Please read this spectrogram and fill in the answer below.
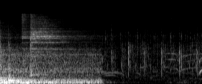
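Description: Final unison hit of Korean barrel drums and a crash cymbal over a backing track, closing a drum medley about half a second in. The cymbal rings and fades over about a second and a half, then it drops off sharply to a much quieter stretch.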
